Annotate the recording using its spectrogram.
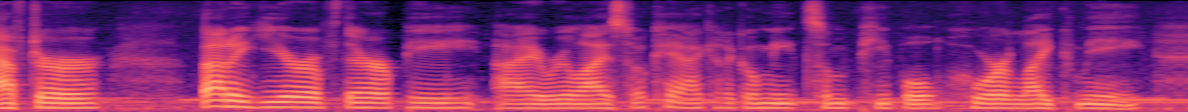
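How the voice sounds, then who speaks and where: Music plays in the background as the words come at a moderate pace. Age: 60s. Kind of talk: documentary interview.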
